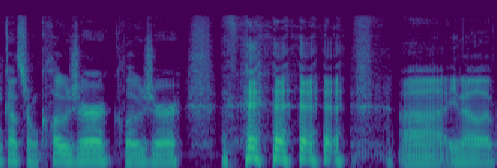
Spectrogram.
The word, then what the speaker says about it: Clojure: the name comes from closure closure uh you know pronouncing it I suppose with a hard uh J there uh but kind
